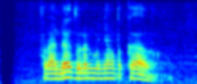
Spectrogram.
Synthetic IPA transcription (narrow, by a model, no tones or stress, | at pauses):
fəɾandḁd͡ʒolanməɲaŋt̪əɡ̥al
